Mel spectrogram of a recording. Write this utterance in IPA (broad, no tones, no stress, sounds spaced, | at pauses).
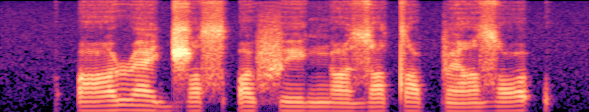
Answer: ʔ ɑ ɹ æ d͡ʒ ɯ sˤ ʔ ɯ f e ŋ ɑ z y tˤ ɯ p æ zˤ o ʔ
